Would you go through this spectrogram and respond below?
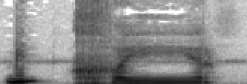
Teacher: Dibaca idhar atau jelas karena ada nun sukun bertemu dengan kha.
